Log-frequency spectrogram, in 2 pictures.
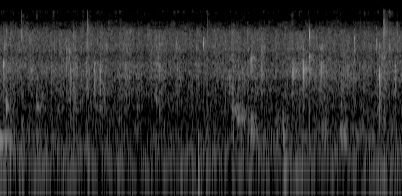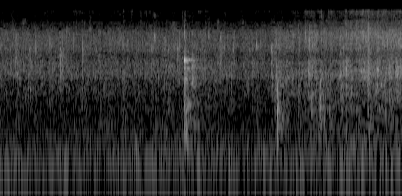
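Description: Asafoetida with finely chopped ginger roasts in hot oil for tomato rice, giving a faint, steady crackling sizzle with small pops and spatters throughout. No one speaks.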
